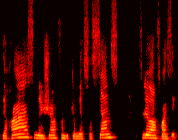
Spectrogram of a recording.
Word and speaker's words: conversations: Conversations, sí se pronuncia la S. Conversations. ¿Por qué? Porque está conversación, en conversación, deux conversations, trois conversations. La première conversation, cuando es en singular, termina en una pronunciación nasal. Conversación. El modo de articular también cambia. Decimos conversación. On. Y cuando es que se pronuncia la S, entonces decimos conversations. Conversations.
